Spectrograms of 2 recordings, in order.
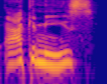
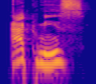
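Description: First: It is said in a Philadelphia accent. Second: It is said in a general American accent.

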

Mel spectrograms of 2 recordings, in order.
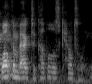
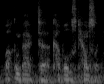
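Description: First: It is said in a booming announcer voice. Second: It is said in a hushed, smooth commentator voice. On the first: "with the announcer voice" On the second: "keep it smooth. Like how you hear like when they're playing golf"

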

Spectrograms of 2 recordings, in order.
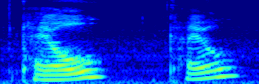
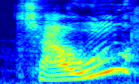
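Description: First: The name sounds like the vegetable kale. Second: The name sounds like chowl, rhyming with owl. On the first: This is how the author says the name. "I'm pretty sure she said kale" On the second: This is how the name first seemed from reading it. "when I first read it, I was like, Chowl?"

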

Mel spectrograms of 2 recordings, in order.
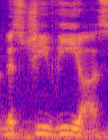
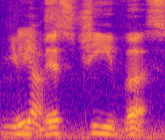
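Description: First: The word ends with an added -vee-us syllable. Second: The word ends in a short -vous syllable. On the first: The speaker calls it wrong. "There is not another I-O-U-S in there" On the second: The speaker calls it right. "It's M-I-S-C-H-I-E-V-O-U-S"

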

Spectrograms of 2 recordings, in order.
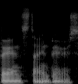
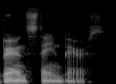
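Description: First: The last syllable of the name sounds like 'stein'. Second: The last syllable of the name sounds like 'stain'. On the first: This is the version people remember. The speaker calls it wrong. "It's not the Berenstain Bears" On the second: This is the actual name. The speaker calls it right. "It's the Berenstain Bears"

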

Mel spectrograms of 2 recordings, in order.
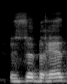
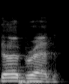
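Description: First: 'The' begins with a Z-like sound. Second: 'The' begins with a D-like sound. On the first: This is how people in France say it. "in France, they put a Z ... in France we say the bread" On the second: This is how people in Quebec say it. "So in Quebec, ... they usually they put a D instead ... my parents would say the"

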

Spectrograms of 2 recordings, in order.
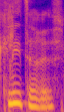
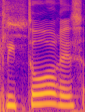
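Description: First: The stress is on the first syllable. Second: The stress is not on the first syllable. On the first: This is the technical usage. "In het jargon is het clitoris. Met klemtoon op de eerste lettergreep" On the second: This is the everyday usage. "In de volksmond, ... Het meer clitoris"

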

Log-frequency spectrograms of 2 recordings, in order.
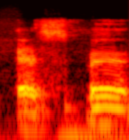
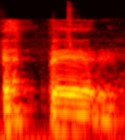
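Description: First: The s is pronounced as a full hiss. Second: The s is softened into a breathy h. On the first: "instead of saying espere" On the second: "they aspirate the S's"

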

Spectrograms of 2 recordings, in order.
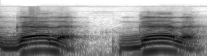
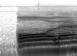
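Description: First: The word starts with a hard 'g' sound. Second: The word starts with a deep throat 'q' sound. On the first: This is the everyday Gulf dialect form. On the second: This is the standard form used in Quran recitation.

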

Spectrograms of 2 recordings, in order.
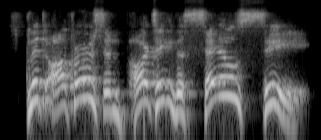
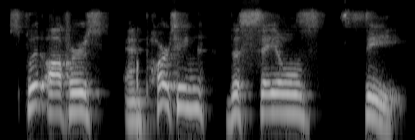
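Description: First: It is said in a put-on aristocratic accent. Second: It is said in an ordinary speaking accent.

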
